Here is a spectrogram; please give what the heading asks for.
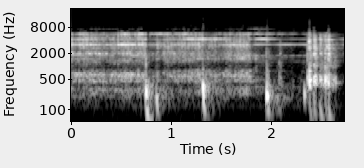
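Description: A telephone bell rings steadily and fairly loud, a bright metallic jangle sustained across the whole moment, with a few soft thumps underneath and no voices.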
